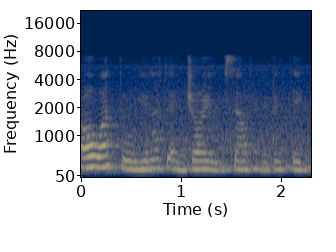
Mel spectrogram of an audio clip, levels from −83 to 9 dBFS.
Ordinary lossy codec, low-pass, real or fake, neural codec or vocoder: none; 7.2 kHz; real; none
